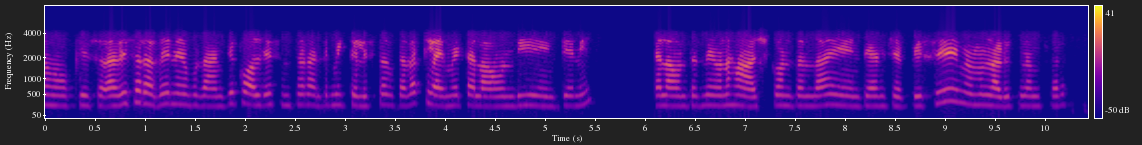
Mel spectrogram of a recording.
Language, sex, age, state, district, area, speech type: Telugu, female, 18-30, Andhra Pradesh, Kakinada, urban, conversation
